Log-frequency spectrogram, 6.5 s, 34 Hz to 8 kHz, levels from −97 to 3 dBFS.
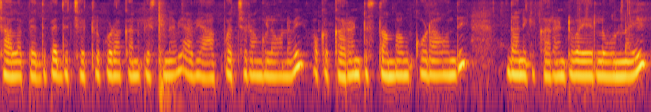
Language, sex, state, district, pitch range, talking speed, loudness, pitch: Telugu, female, Telangana, Hyderabad, 205-215 Hz, 175 wpm, -15 LUFS, 210 Hz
